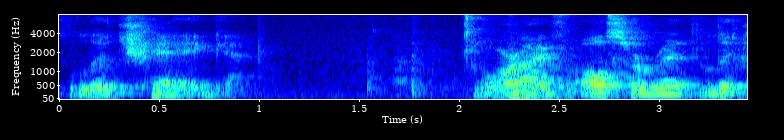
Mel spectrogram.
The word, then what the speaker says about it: Ledaig: bottle so it's spelled if you were to look at it phonetically in English or American Canadian English it would be ledee but in Scotland on the Isle of Mall depending on the accent it is lip shake or I've also red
